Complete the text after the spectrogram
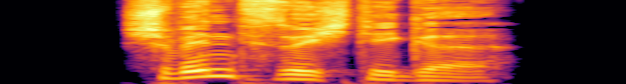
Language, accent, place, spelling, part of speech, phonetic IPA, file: German, Germany, Berlin, schwindsüchtige, adjective, [ˈʃvɪntˌzʏçtɪɡə], De-schwindsüchtige.ogg
- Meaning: inflection of schwindsüchtig: 1. strong/mixed nominative/accusative feminine singular 2. strong nominative/accusative plural 3. weak nominative all-gender singular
